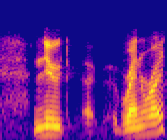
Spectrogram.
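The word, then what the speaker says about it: Newt Gingrich: of interesting that uh new greenrich that's the right way to pronounce his name uh you know he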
